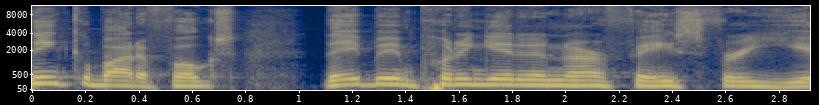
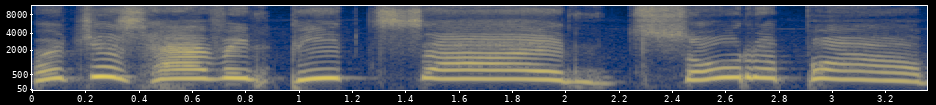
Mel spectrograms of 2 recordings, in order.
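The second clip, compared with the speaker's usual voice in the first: mock young kid voice, higher; 13 semitones higher than usual. Retelling a governor's recorded phone call: imitating someone sounding like a fifth grader at a pizza party. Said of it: "Why do you sound like you're at a fifth grade pizza party?".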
